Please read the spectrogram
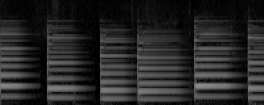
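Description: Theme-tune intro played on a keyboard: a slow melody of single struck notes, about six in all, each fading before the next.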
